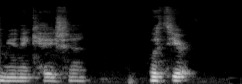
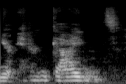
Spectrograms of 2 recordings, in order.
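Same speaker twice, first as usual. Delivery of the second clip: usual speaking voice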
